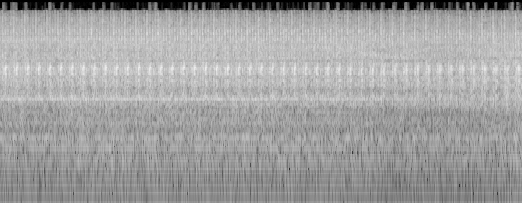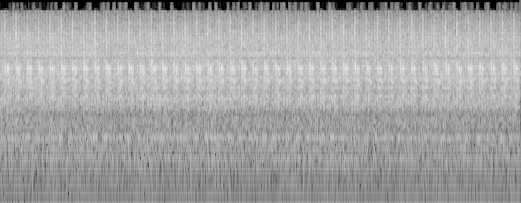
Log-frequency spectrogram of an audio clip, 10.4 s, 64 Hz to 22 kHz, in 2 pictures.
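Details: J20A engine (2010), cold idle: sharp, regular knock about three per second over the idle. Began at 10,000 km and seemed to worsen after oil changes; dealer checks were normal. Found a scored crankshaft journal on cylinder 3, blamed on non-recommended oil; short block replaced.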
